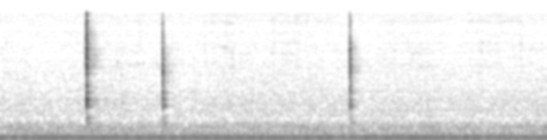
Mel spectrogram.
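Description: The tip of a slim metal tool taps three times on a round glass tabletop makeup vanity mirror made of solid flat glass. Each tap is a sharp, bright tick that dies away almost instantly, over a steady low hum.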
